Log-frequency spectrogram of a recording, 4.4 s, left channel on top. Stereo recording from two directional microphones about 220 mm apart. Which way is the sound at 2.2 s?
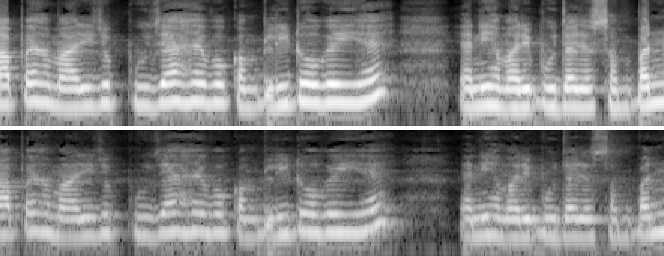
30° left (ahead or behind).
